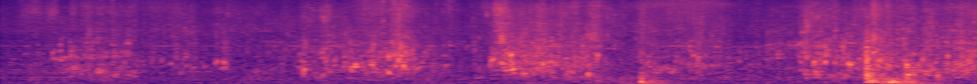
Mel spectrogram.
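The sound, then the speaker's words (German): Steady canoe paddling through water by two people, one paddling and one steering, with rhythmic strokes splashing and swishing every second or so, over a soft background of trickling water and light wind. “Und ich paddel einfach, ich stoppe gar nicht?”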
